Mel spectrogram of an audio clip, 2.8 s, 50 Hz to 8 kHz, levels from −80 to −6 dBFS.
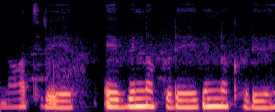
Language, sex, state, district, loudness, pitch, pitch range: Rajasthani, female, Rajasthan, Churu, -20 LUFS, 185 Hz, 175-205 Hz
